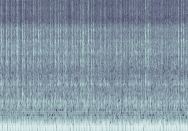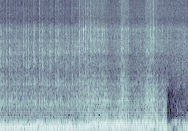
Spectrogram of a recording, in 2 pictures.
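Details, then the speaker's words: Jeep with rowdy but streetable Comp Cams cam and EFI: deep, choppy idle with uneven lumpy beat, steady and strong throughout; healthy engine, normal lopey idle. "The plan was to have a rowdy sounding cam in it, something that was, you know, sounded really good, had some good power, but also was still streetable."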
